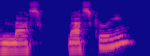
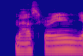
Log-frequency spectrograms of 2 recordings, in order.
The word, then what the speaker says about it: Masquerain: The only Pokemon I know that has it is Masquerain.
